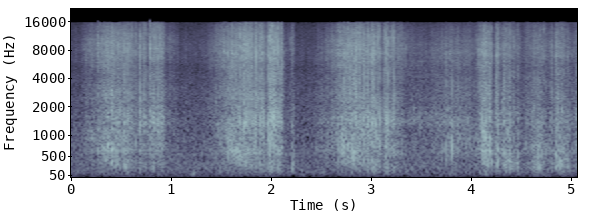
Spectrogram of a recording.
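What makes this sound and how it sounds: Long nails scratch and fingers squeeze a small, hand-held silver metallic mesh scrub sponge over foam. Bright, dense crinkling and scratching rises and falls in several broad swells, with no low end and very short decay.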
